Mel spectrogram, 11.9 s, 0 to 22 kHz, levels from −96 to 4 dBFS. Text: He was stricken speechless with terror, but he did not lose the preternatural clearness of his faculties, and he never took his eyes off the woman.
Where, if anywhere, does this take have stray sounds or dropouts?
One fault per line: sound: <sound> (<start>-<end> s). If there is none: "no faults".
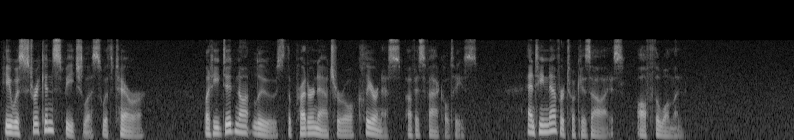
no faults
